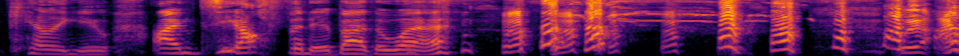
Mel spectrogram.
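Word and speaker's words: Theophanie: like t it's spelled t h e o p h a n i e. Theophony theophony like least intimidating that like you're welcome for not killing you.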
